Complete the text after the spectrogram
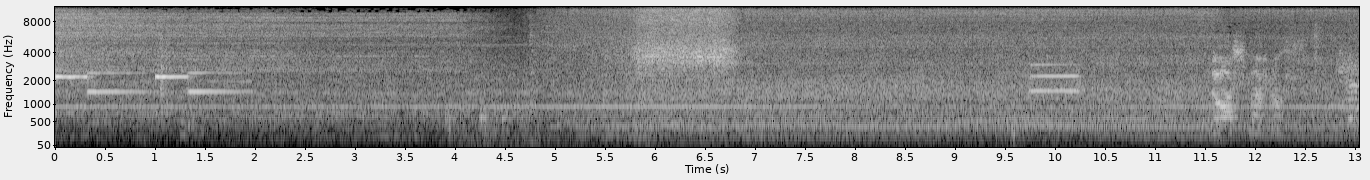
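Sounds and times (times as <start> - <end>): short beep: 0.0 - 1.9, 9.7 - 10.4
train equipment humming: 0.0 - 13.0
air hiss: 5.8 - 6.9.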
